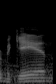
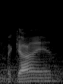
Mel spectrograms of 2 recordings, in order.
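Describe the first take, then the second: First: "McGahan" with a flat 'a' as in "gan"; short-a pronunciation. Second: "McGahan" with 'eye' in the second syllable; long-i pronunciation. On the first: Unsure of the pitcher's name, "McGahan" said muh-GAN. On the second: Unsure of the pitcher's name, "McGahan" said muh-GUY-an. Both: Shown as a demonstration. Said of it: "I wasn't sure".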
